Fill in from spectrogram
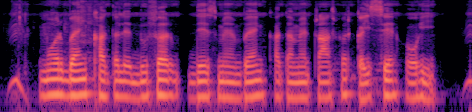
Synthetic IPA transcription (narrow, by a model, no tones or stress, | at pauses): moːɾbɛ̃ːŋkʰːaːt̪aled̪uːsəɾd̪eːsmẽbɛ̃ːŋkʰːaːt̪amẽʈɾãːnspʰəɾkəɪseɦoɦiː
